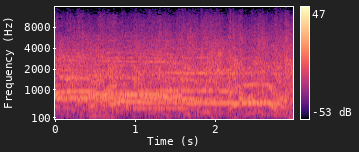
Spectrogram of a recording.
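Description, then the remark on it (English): An audience claps for Fresh and Fit in a dense, even wash of applause, loud and sustained throughout. Faint cheering is mixed in, and no single voice stands out. “By a round of applause, who wants to see us do this again in a matter of no time?”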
